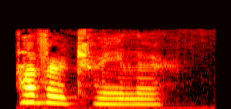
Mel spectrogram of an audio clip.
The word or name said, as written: hovertrailer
